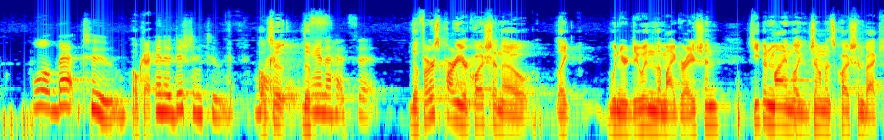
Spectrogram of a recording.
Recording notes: answered questions from the attendees of the conference both in-person and online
